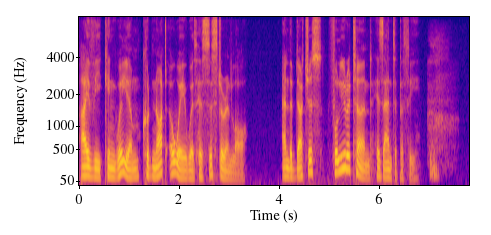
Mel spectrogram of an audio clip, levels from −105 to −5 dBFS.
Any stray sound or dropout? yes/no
yes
